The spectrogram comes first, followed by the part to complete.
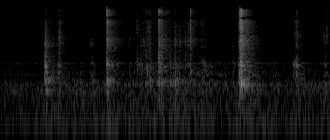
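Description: A run of about nine irregular light clicks and taps, the loudest about three seconds in: a plastic cream carton, its screw cap and a cup being handled on a kitchen counter.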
